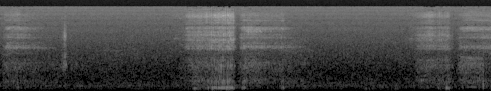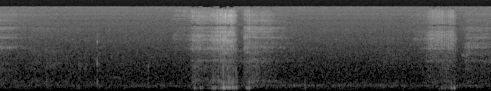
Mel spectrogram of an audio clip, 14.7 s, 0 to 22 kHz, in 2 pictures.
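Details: Four soft, rough snoring breaths over about fifteen seconds, roughly 16 a minute, in a quiet room; snoring.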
